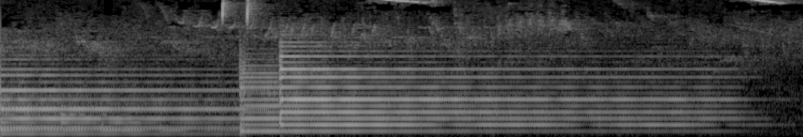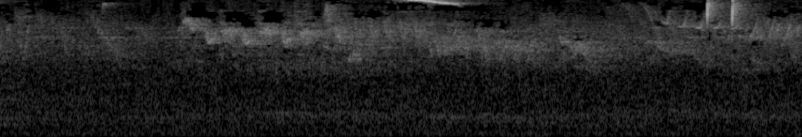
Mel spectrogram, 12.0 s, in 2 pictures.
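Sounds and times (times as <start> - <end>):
birds chirping: 0.0 - 7.0.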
